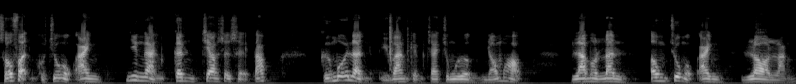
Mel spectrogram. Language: Vietnamese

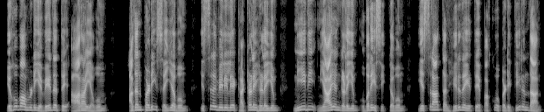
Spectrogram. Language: Tamil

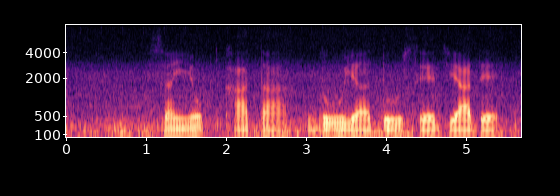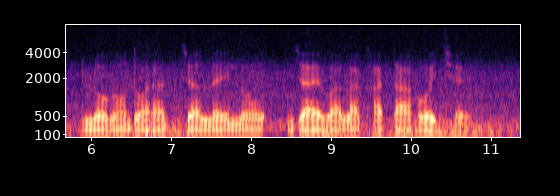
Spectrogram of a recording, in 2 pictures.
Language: Maithili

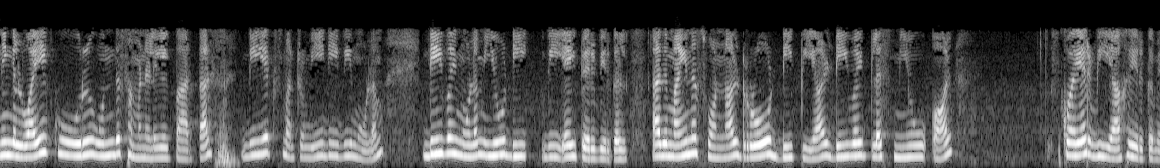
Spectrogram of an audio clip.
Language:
Tamil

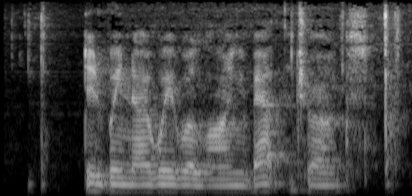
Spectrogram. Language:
English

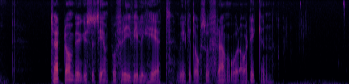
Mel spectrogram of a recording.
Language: Swedish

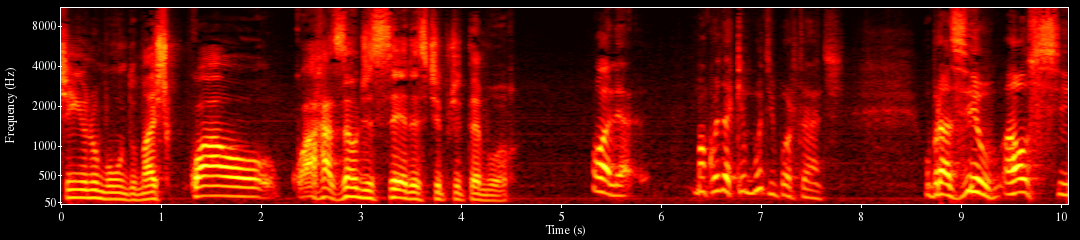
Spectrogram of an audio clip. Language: Portuguese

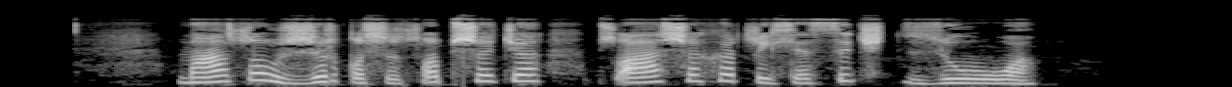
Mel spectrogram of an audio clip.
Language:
Kabardian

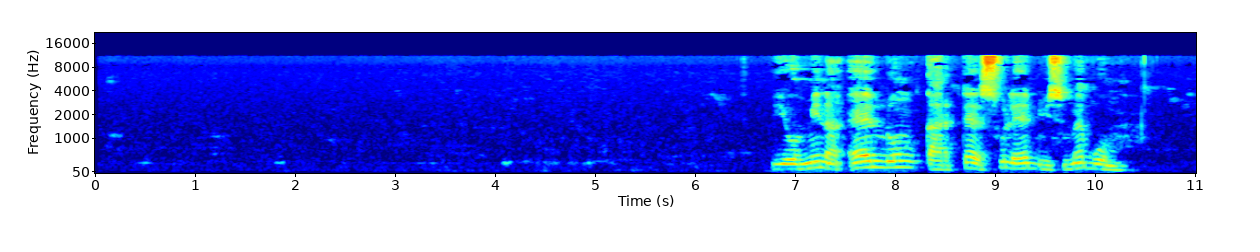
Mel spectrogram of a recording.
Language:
Mpumpong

